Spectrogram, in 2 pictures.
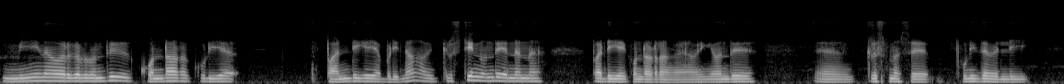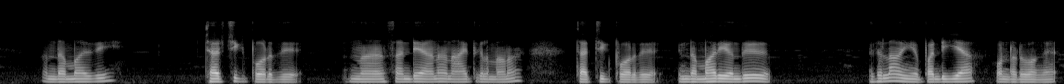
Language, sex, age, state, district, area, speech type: Tamil, male, 30-45, Tamil Nadu, Namakkal, rural, spontaneous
